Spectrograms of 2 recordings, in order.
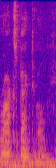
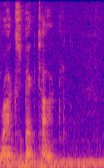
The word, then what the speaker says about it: Rock Spectacle: how this is pronounced it's French name not not an English one so it's not rock spectacle it's rock spectacle if you want to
